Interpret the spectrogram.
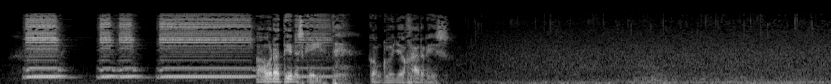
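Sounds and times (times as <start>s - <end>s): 
taxi car horn honking from the street at night: 0.2s - 3.6s
speech: 2.6s - 4.6s.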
